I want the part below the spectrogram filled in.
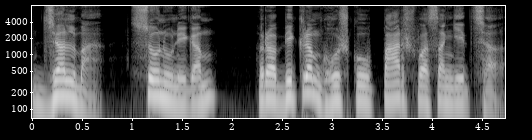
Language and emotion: Nepali, neutral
